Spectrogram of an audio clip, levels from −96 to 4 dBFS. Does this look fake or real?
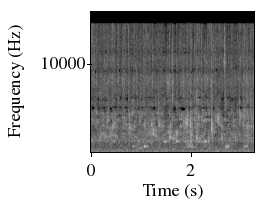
real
